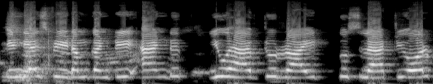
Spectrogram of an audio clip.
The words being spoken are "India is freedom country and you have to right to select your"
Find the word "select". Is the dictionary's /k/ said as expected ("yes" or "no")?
no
